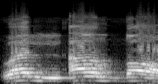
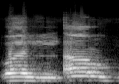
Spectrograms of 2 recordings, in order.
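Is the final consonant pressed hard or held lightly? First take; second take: hard; light. First: The final consonant is pressed hard like d. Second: The final consonant is held lightly without pressure. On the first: The speaker calls it wrong. "അത് ദാലായി പോയില്ലേ" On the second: The speaker calls it right. "ആ രണ്ട് ഭാഗത്തേക്ക് പോവാതെ ദാദിൽ നിൽക്കണം"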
